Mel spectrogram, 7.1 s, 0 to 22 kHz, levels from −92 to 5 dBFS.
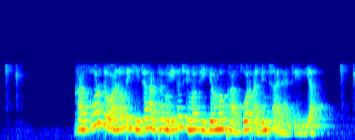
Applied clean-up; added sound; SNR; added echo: none; none; none; reverberation time 2.1 s.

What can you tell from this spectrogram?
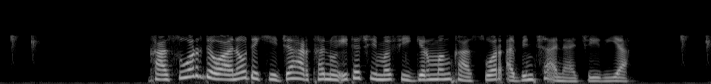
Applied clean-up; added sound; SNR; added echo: none; none; none; none.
